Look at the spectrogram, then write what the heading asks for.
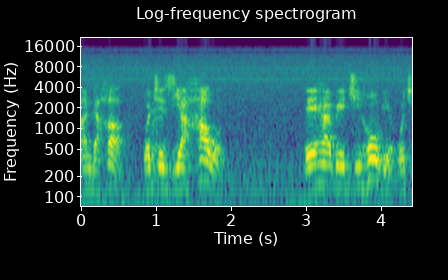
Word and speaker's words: Yahweh: 3-syllable breakup, the tetragram, the Y, the H, and the W and the H is pronounced Yahweh.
